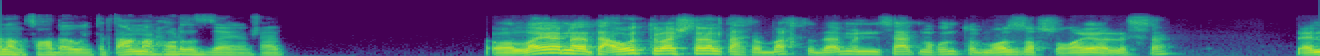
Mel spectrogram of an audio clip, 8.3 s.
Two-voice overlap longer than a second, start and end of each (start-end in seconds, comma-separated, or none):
none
